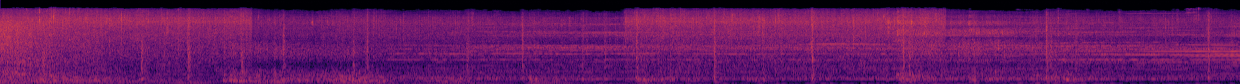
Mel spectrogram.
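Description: Rolling thunder and heavy rain: a thunderclap dies away over the first couple of seconds into steady rain with low rumbles under it.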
